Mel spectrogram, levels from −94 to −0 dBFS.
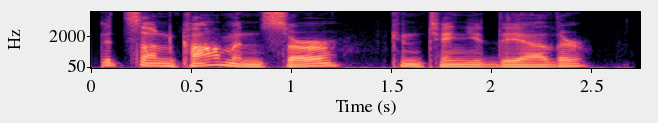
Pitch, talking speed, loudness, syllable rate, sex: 115 Hz, 130 wpm, -18 LUFS, 5.0 syllables/s, male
